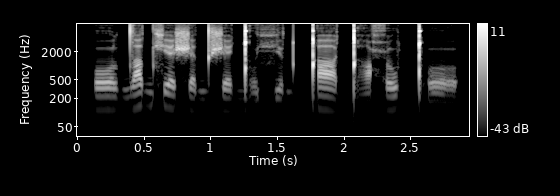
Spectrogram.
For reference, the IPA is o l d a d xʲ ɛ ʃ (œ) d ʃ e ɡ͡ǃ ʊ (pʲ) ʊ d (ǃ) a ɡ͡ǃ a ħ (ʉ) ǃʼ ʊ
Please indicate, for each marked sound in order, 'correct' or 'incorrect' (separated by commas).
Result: incorrect, incorrect, correct, incorrect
